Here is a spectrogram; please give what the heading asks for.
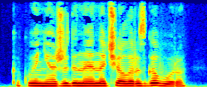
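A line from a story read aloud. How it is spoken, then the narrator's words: Snorting. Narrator (Russian): хмыкает Терет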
